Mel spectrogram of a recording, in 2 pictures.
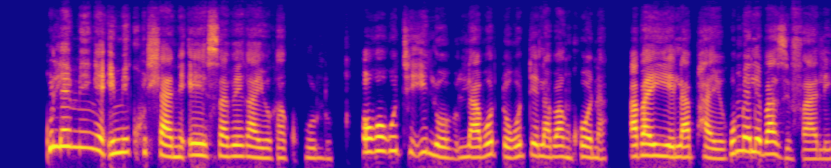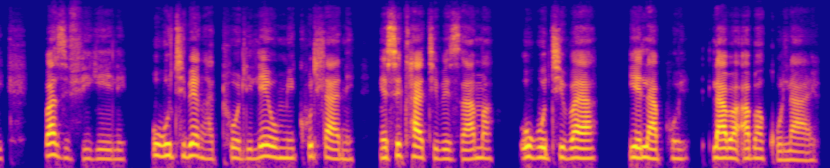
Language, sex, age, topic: North Ndebele, female, 25-35, health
